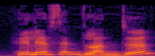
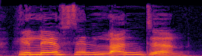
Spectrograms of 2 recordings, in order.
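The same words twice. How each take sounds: First: "London" lifts in a questioning rise; rising question. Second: "London" falls as a finished statement; falling statement. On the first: Teacher showing intonation patterns, rising tune on London. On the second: Teacher showing intonation patterns, falling tune on London. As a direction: close the sentence down on LONDON. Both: Shown as a demonstration. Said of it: "did you find any kind of intonation pattern".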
